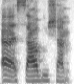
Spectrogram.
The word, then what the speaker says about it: Sal Buscema: So, I was kind of trying to look through like just like the art previous to him, and I really did like Sal Buscema.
